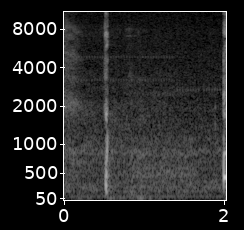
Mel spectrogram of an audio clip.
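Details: Two short, sharp, abrupt hiccups about 1.5 seconds apart in a quiet room from a baby girl during tickling play; hiccups.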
